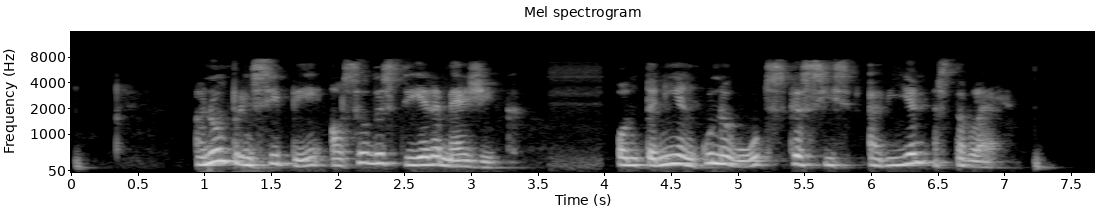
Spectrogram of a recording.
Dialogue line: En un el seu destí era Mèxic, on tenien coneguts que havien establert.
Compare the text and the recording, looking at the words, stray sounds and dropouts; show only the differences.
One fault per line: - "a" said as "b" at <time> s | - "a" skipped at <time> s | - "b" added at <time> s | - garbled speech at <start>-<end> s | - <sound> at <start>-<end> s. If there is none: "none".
- "principi" added at 1.2 s
- "s'hi" added at 5.6 s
